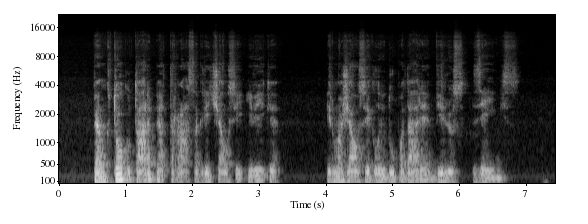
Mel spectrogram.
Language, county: Lithuanian, Vilnius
